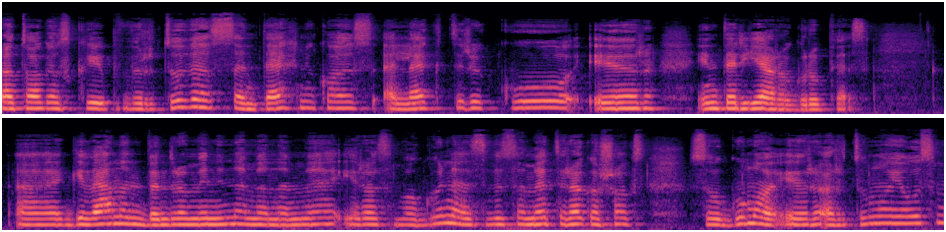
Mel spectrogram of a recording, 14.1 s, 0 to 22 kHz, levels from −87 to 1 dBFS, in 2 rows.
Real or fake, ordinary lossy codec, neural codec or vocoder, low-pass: fake; MP3, 96 kbps; vocoder, 44.1 kHz, 128 mel bands every 256 samples, BigVGAN v2; 14.4 kHz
